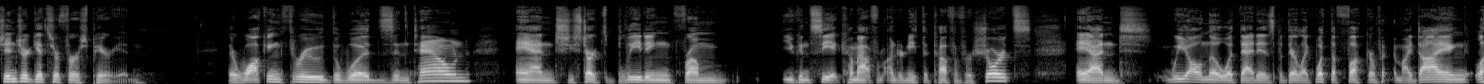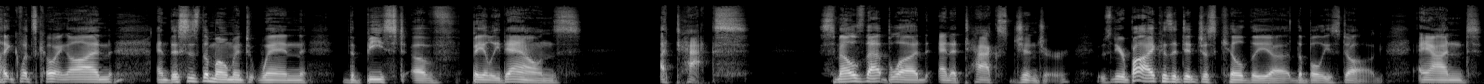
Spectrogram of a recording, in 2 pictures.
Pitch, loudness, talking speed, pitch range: 105 Hz, -19 LUFS, 165 wpm, 95-115 Hz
